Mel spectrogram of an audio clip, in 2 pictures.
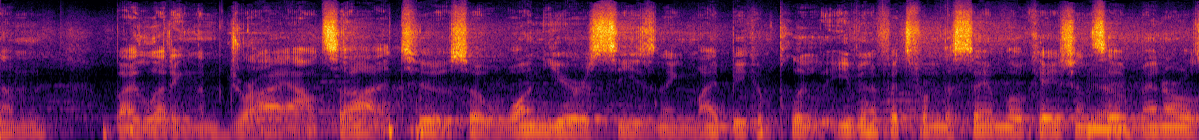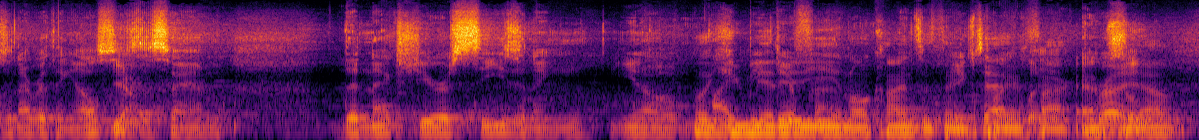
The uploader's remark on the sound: sit down live at Cafe Round II in Grandview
